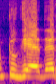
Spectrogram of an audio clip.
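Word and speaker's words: together: है तो आप उसको टुगेदर ही पढ़ेंगे इसलिए आप स्पेलिंग याद कर चलिए टी ओ जी ई टी एच ई आर इसको हम लोग पढ़ते हैं टूगेदर टू गदर अब चलिए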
